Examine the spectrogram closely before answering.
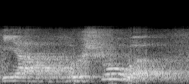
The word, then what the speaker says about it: Yahushua: Nós pronunciamos Iaruxua, tá? Iaruxua. Esta é a forma que eu acredito ser mais correta para a pronúncia deste nome. Se porventura algumas pessoas quiserem colocar o H, né?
